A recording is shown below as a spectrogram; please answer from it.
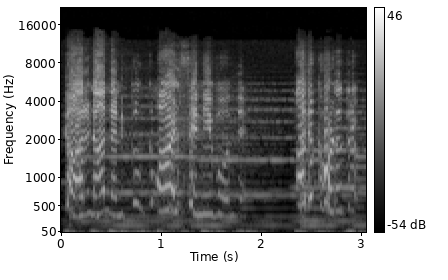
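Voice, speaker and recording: An actress playing a young wife who is wrongly accused, pleading and emotional in a melodramatic film scene. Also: female voice, lively intonation, fairly quick. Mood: tearful. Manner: pleading, tearful, high-strung. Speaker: film character. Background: film score music.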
